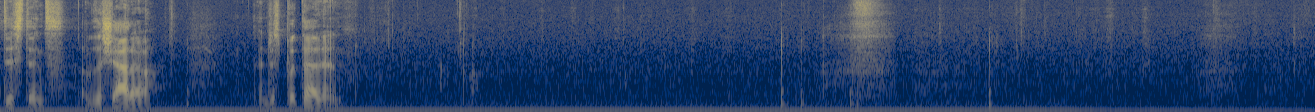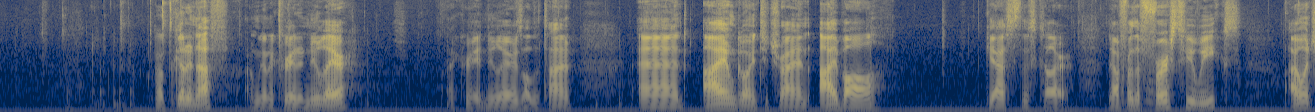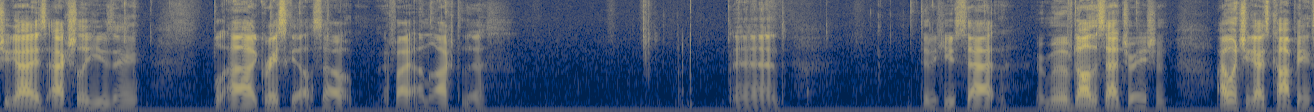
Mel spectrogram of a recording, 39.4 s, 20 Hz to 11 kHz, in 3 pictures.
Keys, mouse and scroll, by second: 0.7 click, 1.2 click, 1.7 click, 2.8 click, 3.6 click, 3.8 click, 4.8 click, 5.1 click, 5.5 click, 5.8 click, 6.1 click, 6.3 click, 6.6 click, 7.0 click, 7.4 click, 7.7 click, 7.9 click, 9.0 click, 9.3 click, 9.5 click, 9.6 click, 9.8 click, 10.0 click, 10.9 click, 11.2 click, 11.5 click, 13.1 click, 13.5 click, 15.0 ctrl+shift+n, 16.0 Return, 21.1 click, 21.6 click, 22.9 click, 23.9 click, 24.8 Escape, 26.2 click, 27.6 ctrl+u, 29.5 click, 30.8 click, 33.8 ctrl+u, 36.2 click, 37.7 click.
